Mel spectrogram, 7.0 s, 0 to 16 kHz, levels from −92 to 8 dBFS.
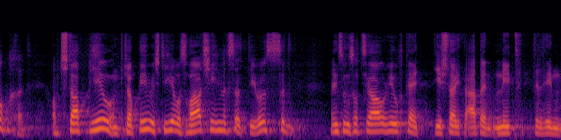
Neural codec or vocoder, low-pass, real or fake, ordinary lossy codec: codec, 16 kHz, 1 kbps, FunCodec, trained on Chinese and English, 50 frames a second; 7.2 kHz; fake; none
